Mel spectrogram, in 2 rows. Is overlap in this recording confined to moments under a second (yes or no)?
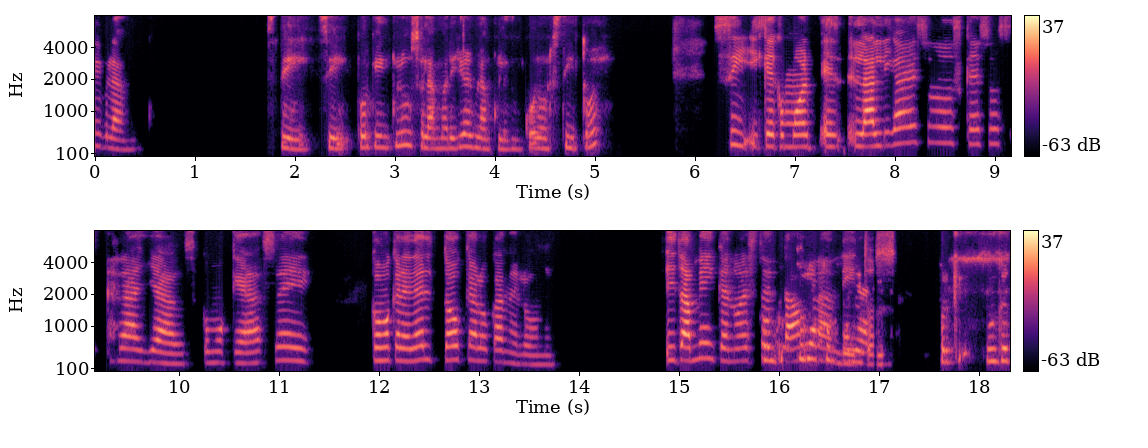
no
